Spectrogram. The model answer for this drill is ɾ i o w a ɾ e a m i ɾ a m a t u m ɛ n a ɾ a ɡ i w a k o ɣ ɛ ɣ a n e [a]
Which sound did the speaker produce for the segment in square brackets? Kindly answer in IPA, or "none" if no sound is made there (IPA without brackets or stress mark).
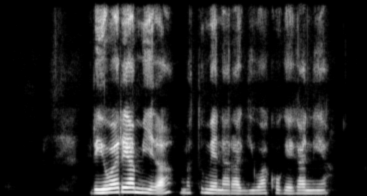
a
